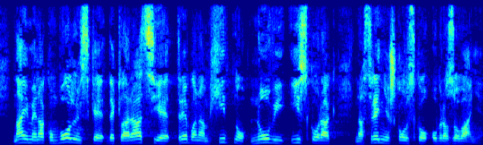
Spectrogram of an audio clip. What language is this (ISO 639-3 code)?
hrv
